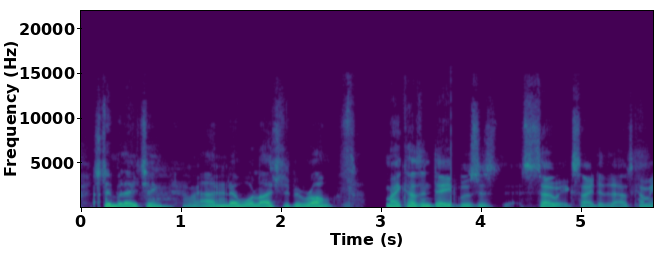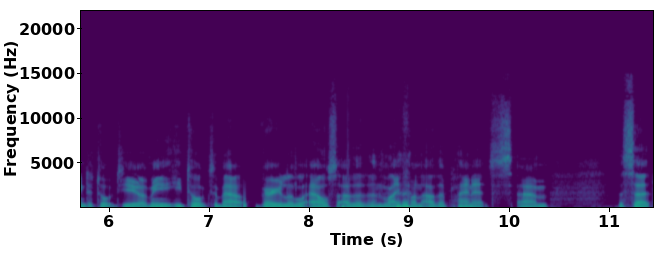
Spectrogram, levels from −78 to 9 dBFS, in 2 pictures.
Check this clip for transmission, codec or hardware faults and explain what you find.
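Two kinds of fault are present: a skip from lost compressed frames and three loud pops in two places.

At 3.69 s the speech jumps forward, with roughly a fifth of a second missing. This is compressed frames skipped: about two whole frames never reached playback, either missing from the stream or rejected by the decoder as damaged. The size of the gap points to frames of about 93 ms.

A single sharp pop lands from 7.34 to 7.37 s, and a quick pair of pops follows from 8.33 to 8.41 s. Each peaks at around 10 dB above the speech, which carries on unbroken underneath. These are loud pops, likely caused by a sudden voltage step or pulse entering the signal path, from a connector, switch, static discharge or driver glitch. The circuitry after that point shapes the pulse into a thump-like pop, and in the second event it sounds as a double hit.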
